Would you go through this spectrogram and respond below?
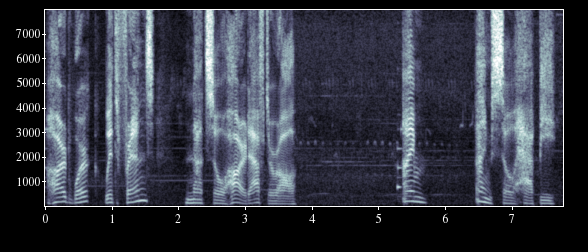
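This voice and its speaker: A slow-spoken, earnest wild boy. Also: rumbling low, animated, fairly bright tone, slight background noise, exaggerated voice. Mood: heartfelt. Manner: halting, simple short phrases. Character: earnest young wolf-raised boy, simple and loyal. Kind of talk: video game voice acting.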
